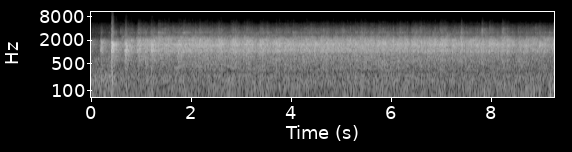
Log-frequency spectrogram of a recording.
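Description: Audience applauding: a few scattered claps at first, then a steady, even applause.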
